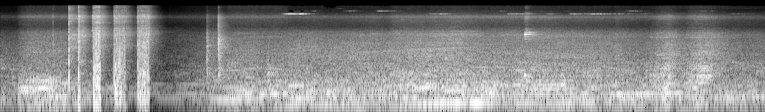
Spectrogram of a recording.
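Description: A quick run of four or five sharp metal clicks and knocks as small motorcycle engine parts are handled and fitted on the clutch side, then a steady low rumble of traffic.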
